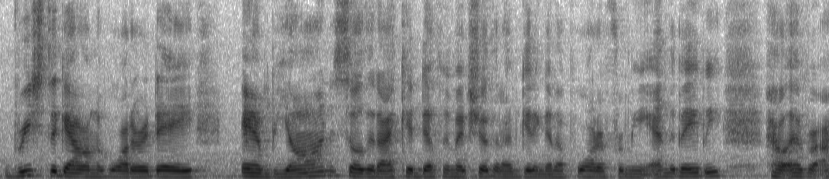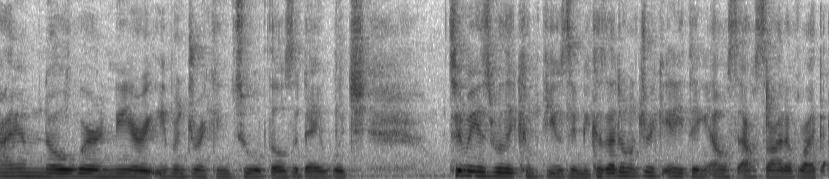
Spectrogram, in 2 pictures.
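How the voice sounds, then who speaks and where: A young woman with a scratchy, raspy voice from a lingering cold, talking casually in a rambling vlog update full of ums and asides. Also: sits low. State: recovering from a cold. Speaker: vlogger.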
